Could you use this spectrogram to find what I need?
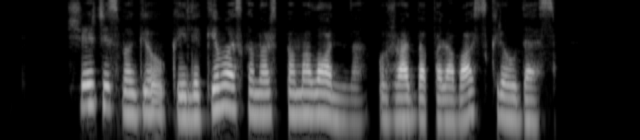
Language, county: Lithuanian, Kaunas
